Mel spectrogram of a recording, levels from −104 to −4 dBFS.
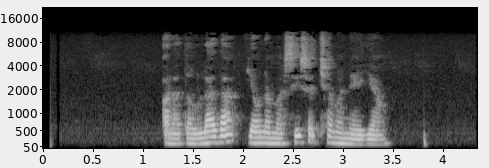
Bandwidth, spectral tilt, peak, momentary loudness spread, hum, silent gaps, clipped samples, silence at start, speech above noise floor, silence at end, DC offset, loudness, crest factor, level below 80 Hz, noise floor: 11 kHz; -5.5 dB/octave; -12 dBFS; 24 LU; none; none; under 0.1%; 1.2 s; 39 dB; 0.5 s; under 0.1%; -28 LUFS; 18 dB; -76 dBFS; -66 dBFS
